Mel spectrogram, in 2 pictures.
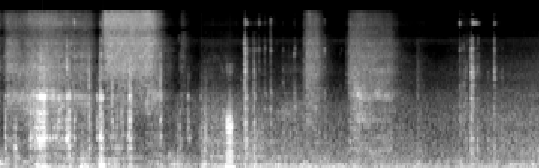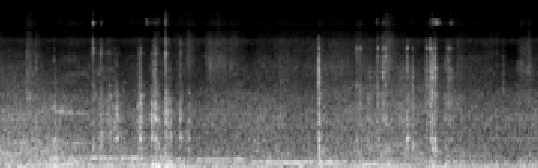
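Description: A long steel bolt scraping as it is pushed through the holes of a steel rowing-machine frame, in two rough bursts, followed by scattered small metallic clicks from handling a washer and nut. A steady low hum runs underneath.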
